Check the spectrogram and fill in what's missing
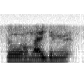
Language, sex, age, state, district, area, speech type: Hindi, male, 18-30, Uttar Pradesh, Prayagraj, urban, conversation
